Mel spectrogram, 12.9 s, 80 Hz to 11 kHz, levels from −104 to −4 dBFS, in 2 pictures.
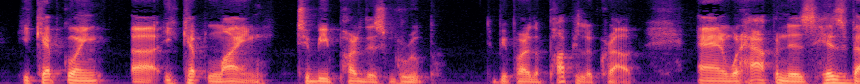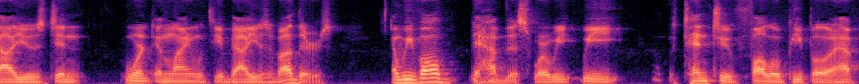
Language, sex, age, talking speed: English, male, 30-49, 230 wpm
